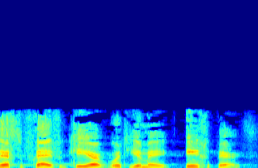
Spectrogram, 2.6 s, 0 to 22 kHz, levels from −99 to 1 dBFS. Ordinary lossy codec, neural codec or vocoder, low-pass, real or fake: none; none; none; real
